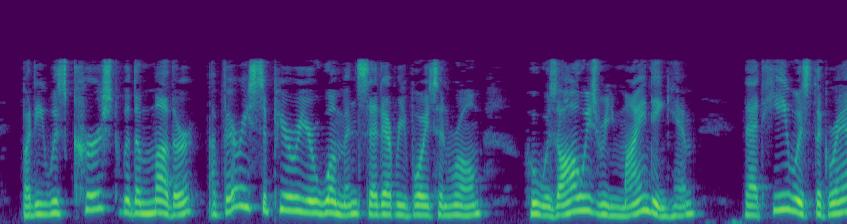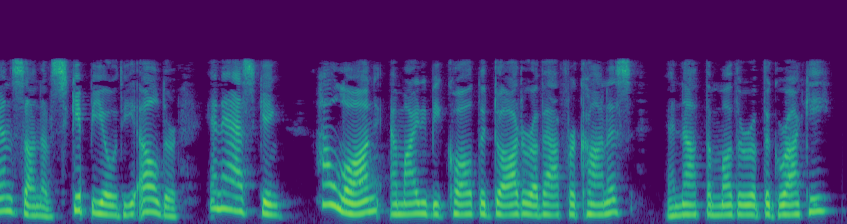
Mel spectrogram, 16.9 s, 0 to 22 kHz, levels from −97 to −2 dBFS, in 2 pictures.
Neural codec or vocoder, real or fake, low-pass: none; real; 7.2 kHz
